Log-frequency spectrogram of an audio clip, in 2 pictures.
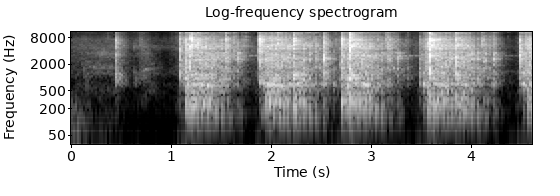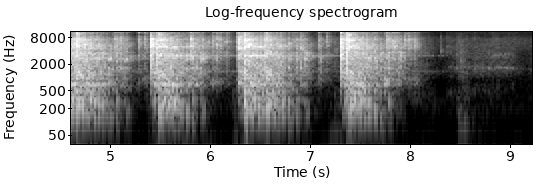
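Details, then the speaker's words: Garage-sale two-stroke chainsaw, fuel poured in, about eight hard pulls under a second apart; each gives brief pops that never catch. Owner unsure, maybe too much fuel. Fires but won't start. "popping all right last try let's load her up maybe it's too much fuel I don't know we're just having fun though"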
